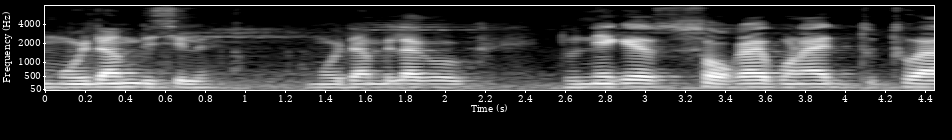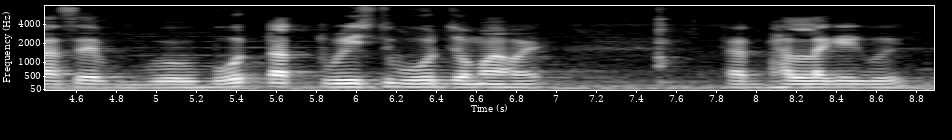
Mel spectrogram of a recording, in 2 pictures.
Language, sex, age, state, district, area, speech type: Assamese, male, 30-45, Assam, Sivasagar, urban, spontaneous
